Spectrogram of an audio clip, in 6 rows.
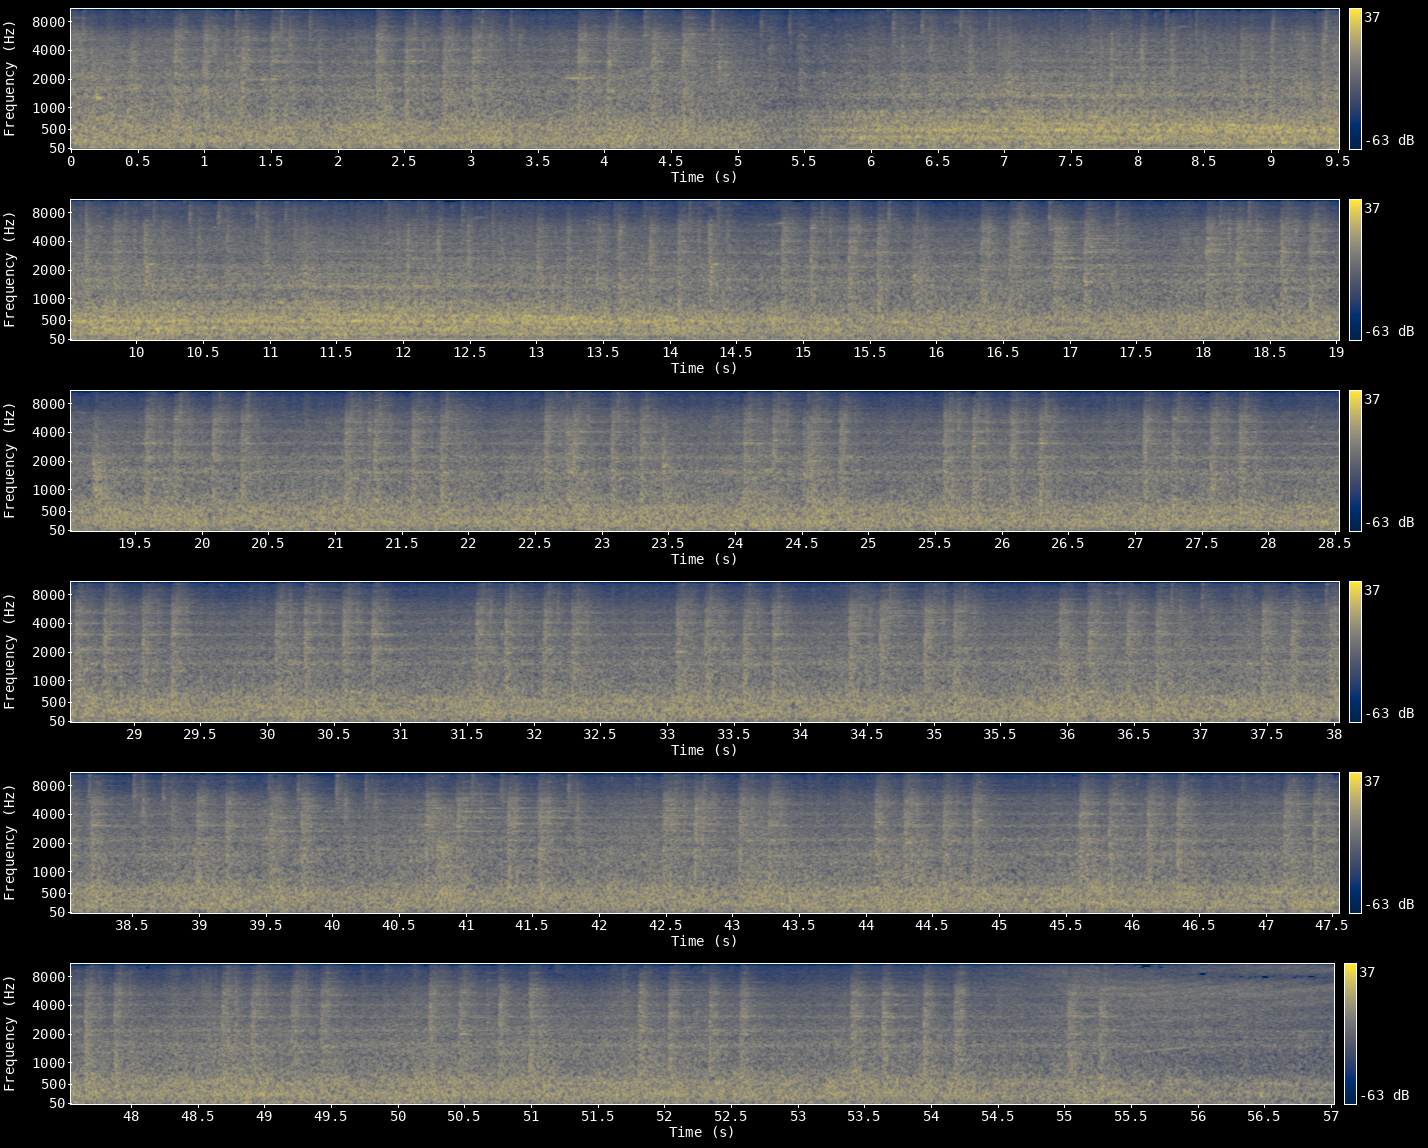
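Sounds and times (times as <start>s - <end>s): steel wheels clattering over rail joints: 0.0s - 55.5s
freight train rolling past: 0.0s - 57.0s.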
